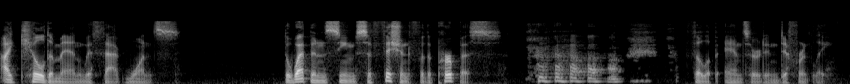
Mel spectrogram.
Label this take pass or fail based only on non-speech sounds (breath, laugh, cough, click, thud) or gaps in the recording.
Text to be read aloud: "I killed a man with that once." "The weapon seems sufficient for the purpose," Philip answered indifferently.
fail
